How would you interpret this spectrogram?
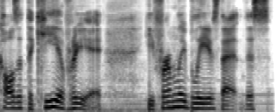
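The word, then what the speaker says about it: R'lyeh: But you gotta roll the tongue, so it's Rie. I remember now. Rie. This amulet is engraved with the Elder Sign. Drake calls it the Key of Rie.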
